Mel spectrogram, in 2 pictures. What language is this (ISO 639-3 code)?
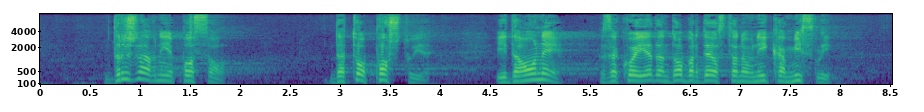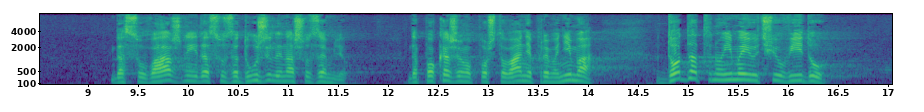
srp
